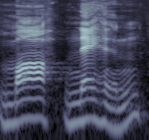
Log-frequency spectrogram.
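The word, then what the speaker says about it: Manaen: it there, and Lucius of Cyrene, and that's pronounced Mahnehen, which has been brought up by Herod the Tetrarch and Saul.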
